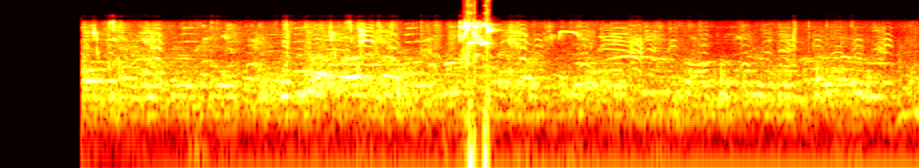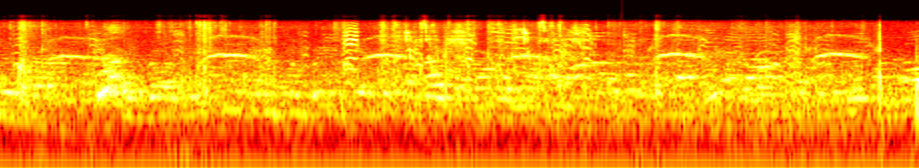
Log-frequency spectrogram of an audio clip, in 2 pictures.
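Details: A male zebra finch of assorted colour mutation gives nasal, honking beeps amid busy, overlapping finch chatter.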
